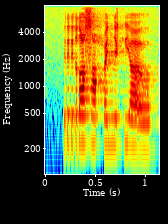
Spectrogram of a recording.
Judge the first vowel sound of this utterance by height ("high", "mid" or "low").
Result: low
